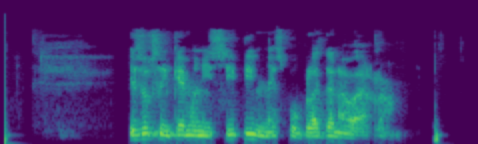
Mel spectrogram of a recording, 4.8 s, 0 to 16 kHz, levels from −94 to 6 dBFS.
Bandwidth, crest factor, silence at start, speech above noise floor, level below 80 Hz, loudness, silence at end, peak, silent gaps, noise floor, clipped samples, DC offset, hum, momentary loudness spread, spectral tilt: 7.6 kHz; 18 dB; 0.05 s; 37 dB; -52 dBFS; -18 LUFS; 0.4 s; -2 dBFS; 1.23-1.28 s; -55 dBFS; under 0.1%; under 0.1%; none; 16 LU; -6 dB/octave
